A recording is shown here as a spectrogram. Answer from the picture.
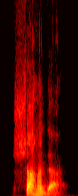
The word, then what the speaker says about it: shahada: He spells it with a shin. It's a sin, right? But you know the word sahada, as a witness, right? How do you say that in Arabic? Shahada.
